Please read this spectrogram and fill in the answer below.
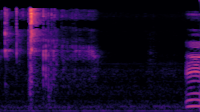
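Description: A few small clicks as the plastic lid of a lip sleeping mask jar is handled and opened, then a quiet stretch while the jar is lifted to be smelled.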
